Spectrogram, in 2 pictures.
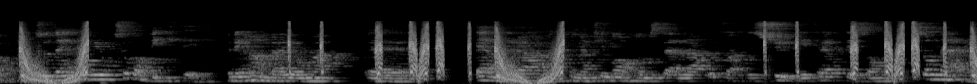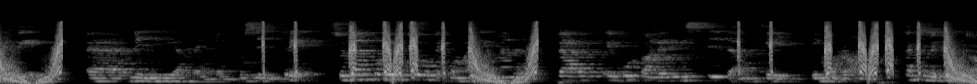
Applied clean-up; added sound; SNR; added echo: classical method WPE with log-MMSE.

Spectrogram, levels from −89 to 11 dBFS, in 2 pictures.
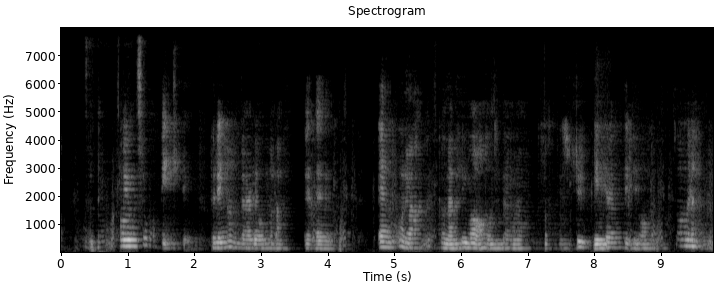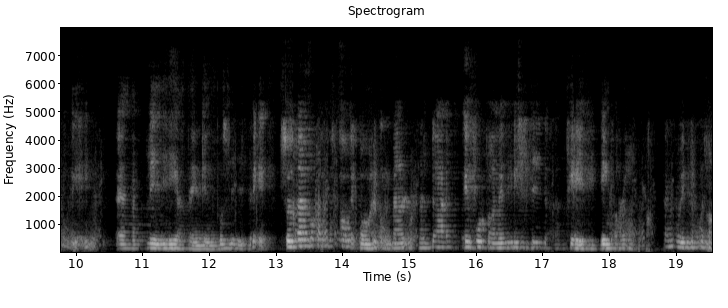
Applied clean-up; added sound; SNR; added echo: neural mask model DeepFilterNet 3.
